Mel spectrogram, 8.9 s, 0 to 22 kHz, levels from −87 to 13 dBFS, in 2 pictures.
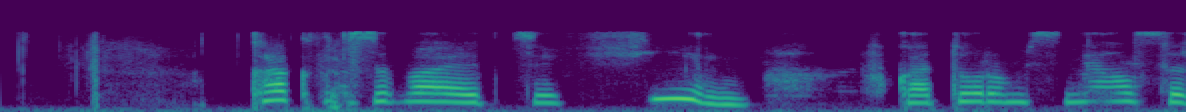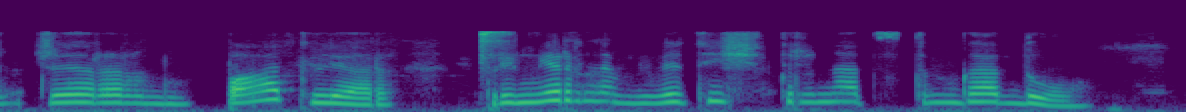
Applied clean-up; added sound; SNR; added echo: neural diffusion model UNIVERSE++.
